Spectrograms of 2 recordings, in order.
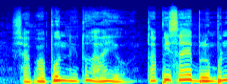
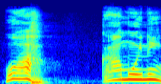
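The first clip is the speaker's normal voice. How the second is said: retold crowd yelling; 6 semitones higher than usual. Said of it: "Sambil mereka teriak-teriak".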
